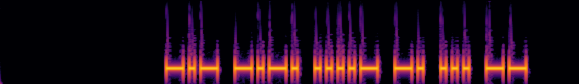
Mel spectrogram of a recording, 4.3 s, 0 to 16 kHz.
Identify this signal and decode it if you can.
Morse code, heard as a keyed tone, about 28 wpm, 700 Hz. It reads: KC4NSM
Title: USA Call Signs - 6 Characters - 4x Character Spacing - 28wpm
